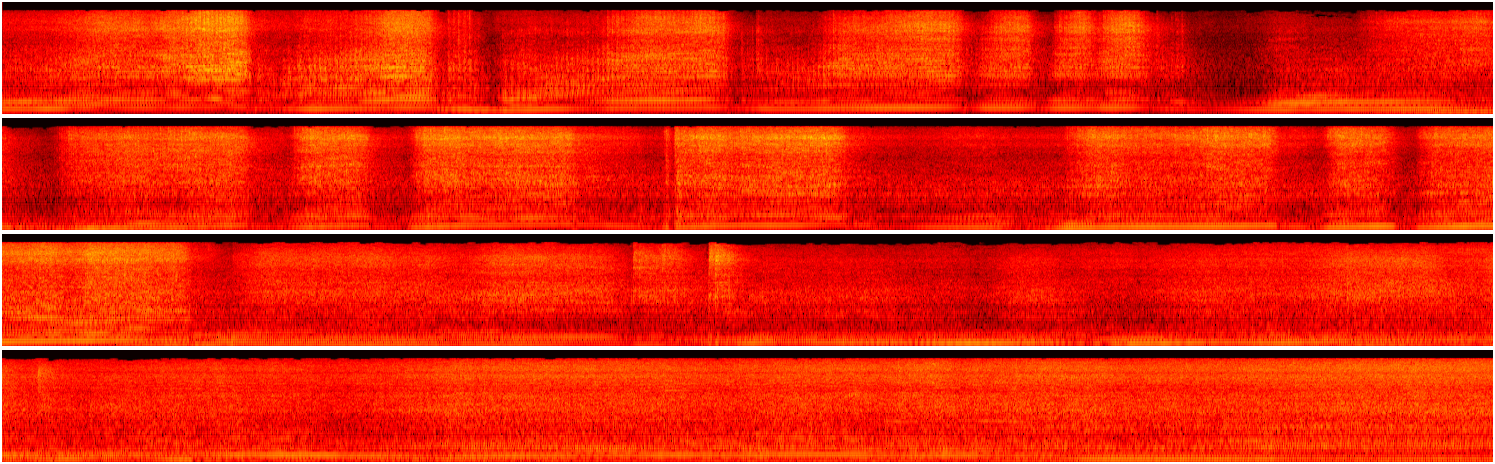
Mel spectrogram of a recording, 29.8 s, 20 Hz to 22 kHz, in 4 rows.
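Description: Off-road 4x4 engine revving up and down over and over as the throttle is worked, with quick swells of pitch about once a second in the middle stretch and short knocks and clatters early on. From about halfway it settles into a steadier, lower drone with only small changes in pitch.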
